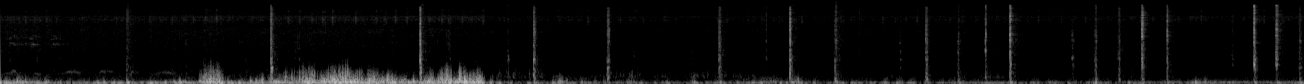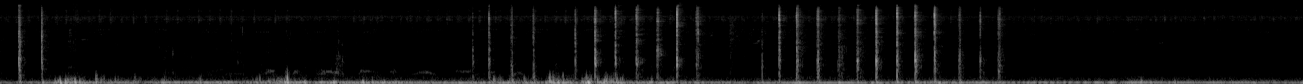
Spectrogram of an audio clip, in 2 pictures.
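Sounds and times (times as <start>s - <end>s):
low rumble: 11.7s - 26.0s.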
